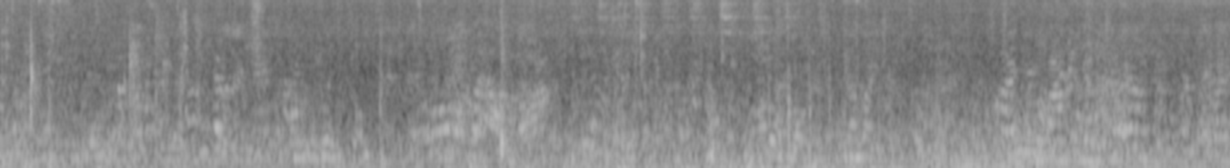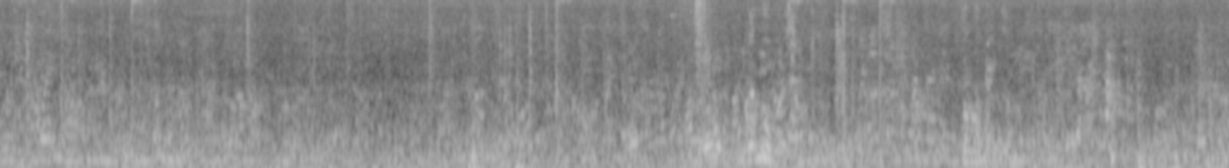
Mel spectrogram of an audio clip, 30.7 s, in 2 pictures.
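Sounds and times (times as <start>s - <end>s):
overlapping chatter of many voices in Kyoto: 0.0s - 30.7s
sustained low tones: 10.2s - 22.9s.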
